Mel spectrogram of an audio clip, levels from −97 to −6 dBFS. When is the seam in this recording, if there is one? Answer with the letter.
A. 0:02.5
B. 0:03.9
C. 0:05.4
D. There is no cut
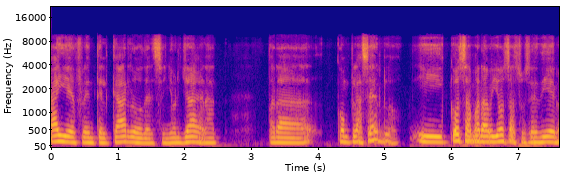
C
